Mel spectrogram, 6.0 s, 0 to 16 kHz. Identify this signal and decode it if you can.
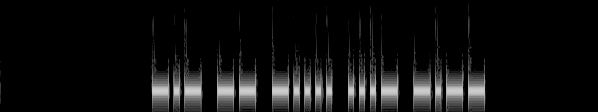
Morse code, heard as a keyed tone, about 26 wpm, 700 Hz. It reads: KM6VY
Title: Speed Racing - USA Call Signs 22wpm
